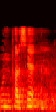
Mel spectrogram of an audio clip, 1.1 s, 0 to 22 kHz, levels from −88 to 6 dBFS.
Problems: constant background noise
